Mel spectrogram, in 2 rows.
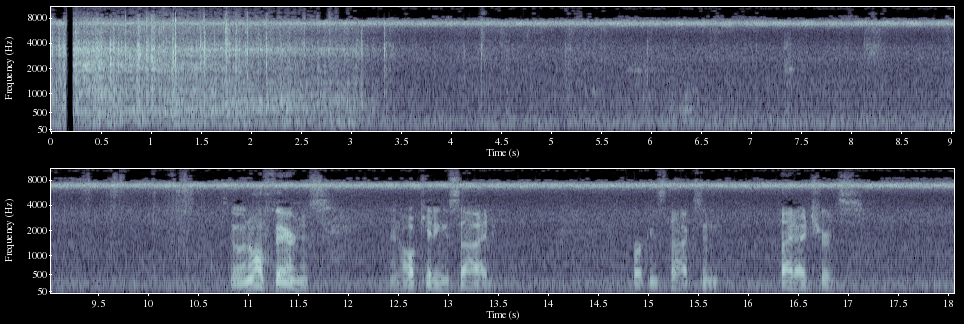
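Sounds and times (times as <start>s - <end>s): reel mower clicking and whirring: 0.0s - 3.5s
insects trilling: 0.0s - 18.0s.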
